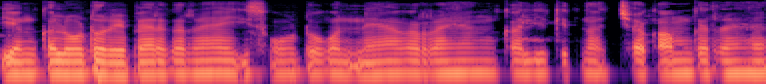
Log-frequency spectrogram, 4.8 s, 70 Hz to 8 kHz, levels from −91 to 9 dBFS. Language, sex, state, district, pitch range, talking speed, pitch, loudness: Hindi, male, Uttar Pradesh, Jyotiba Phule Nagar, 130-135 Hz, 275 wpm, 130 Hz, -18 LUFS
